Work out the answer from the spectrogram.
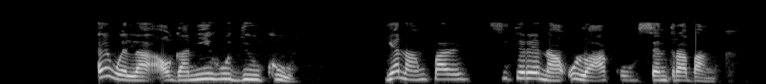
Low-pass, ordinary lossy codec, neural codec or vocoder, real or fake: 7.2 kHz; none; none; real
